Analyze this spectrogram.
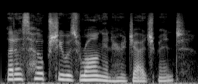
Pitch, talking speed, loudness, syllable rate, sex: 195 Hz, 270 wpm, -16 LUFS, 6.3 syllables/s, female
